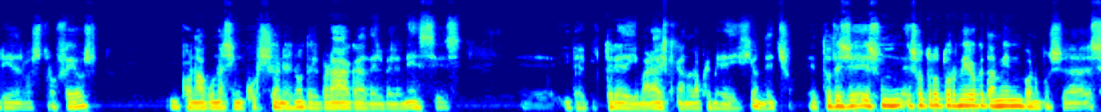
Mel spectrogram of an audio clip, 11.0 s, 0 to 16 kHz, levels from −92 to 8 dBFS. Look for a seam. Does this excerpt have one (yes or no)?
yes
